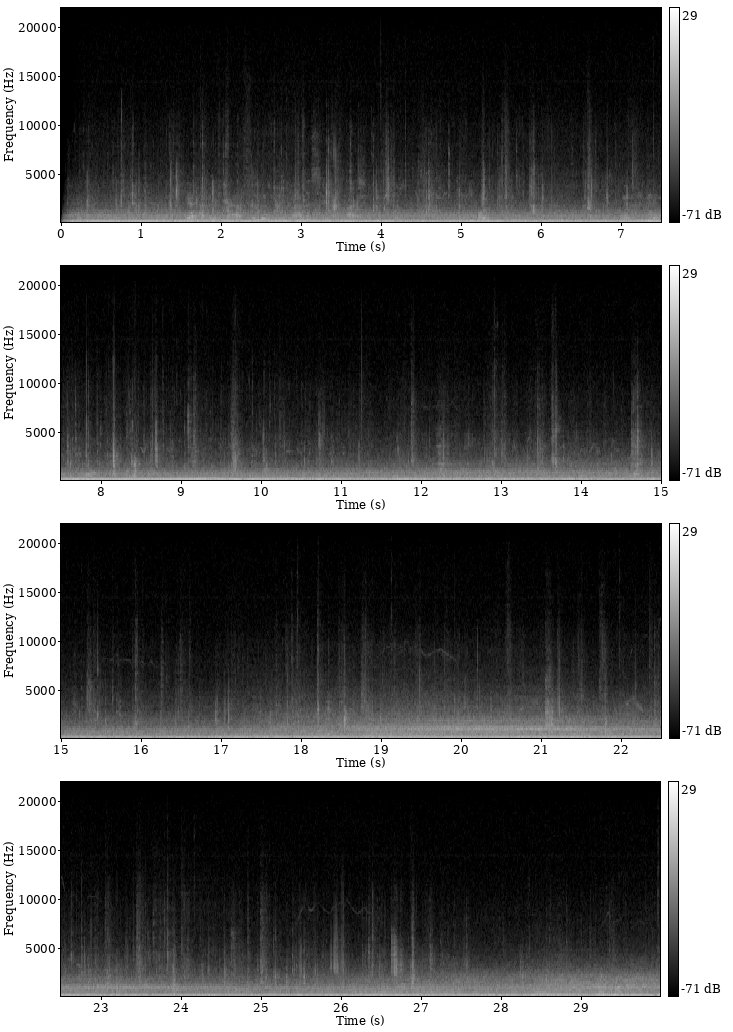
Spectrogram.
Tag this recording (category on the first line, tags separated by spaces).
Soundscapes > Urban
sidewalk chatting city soundscape traffic street field-recording people walking ambience pedestrian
